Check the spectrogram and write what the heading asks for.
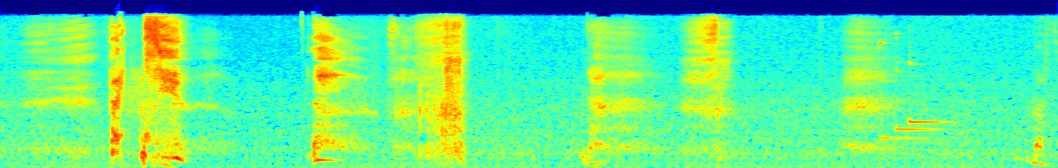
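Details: Sneezing fit: several sneezes in quick succession, some with a sharp intake before, over quiet background noise and a faint chime.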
